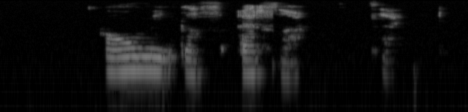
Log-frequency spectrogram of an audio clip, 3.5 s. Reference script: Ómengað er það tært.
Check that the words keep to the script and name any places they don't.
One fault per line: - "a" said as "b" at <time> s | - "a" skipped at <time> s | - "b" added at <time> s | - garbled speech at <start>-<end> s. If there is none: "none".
- "það" skipped at 2.0 s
